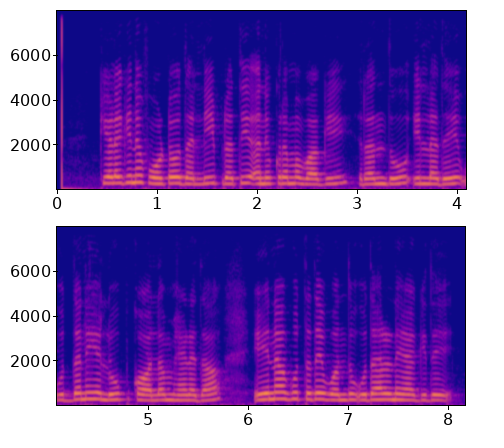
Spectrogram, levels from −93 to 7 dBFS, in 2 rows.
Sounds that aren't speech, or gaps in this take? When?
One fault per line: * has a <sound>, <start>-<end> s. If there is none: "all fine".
all fine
